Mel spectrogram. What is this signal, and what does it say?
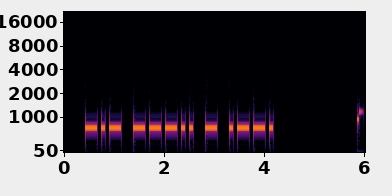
Morse code, heard as a keyed tone, about 15 wpm, 700 Hz. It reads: K8TP
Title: USA Call Signs - 4 Characters - 3x Character Spacing - 15wpm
